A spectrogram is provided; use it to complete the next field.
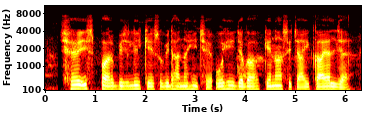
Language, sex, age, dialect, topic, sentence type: Maithili, male, 60-100, Eastern / Thethi, agriculture, question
